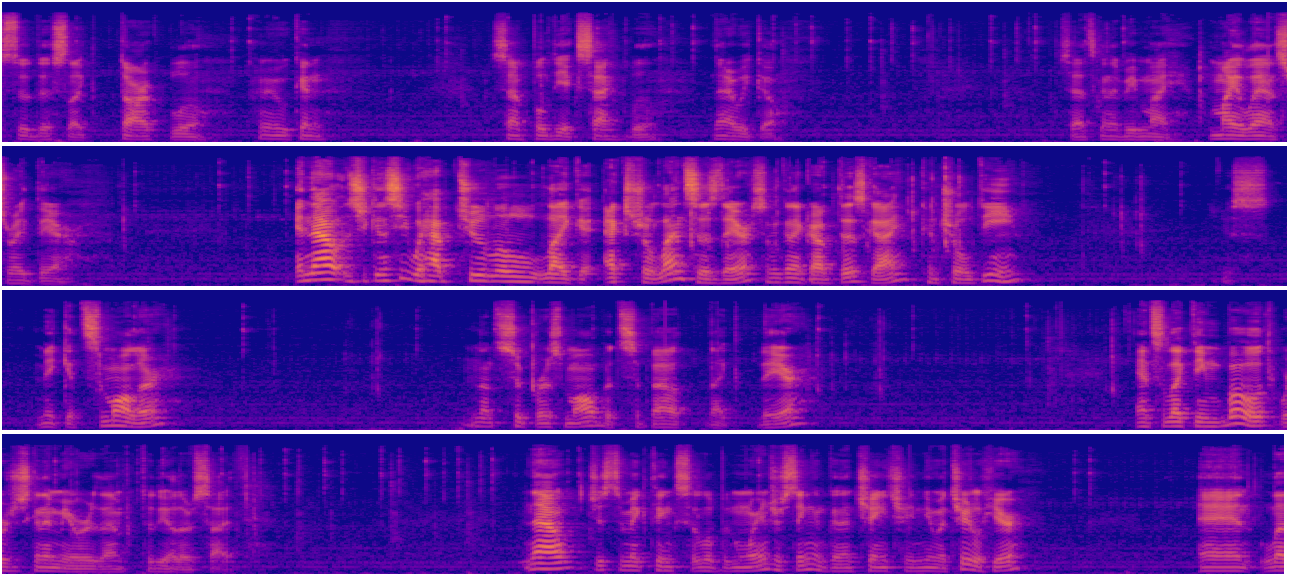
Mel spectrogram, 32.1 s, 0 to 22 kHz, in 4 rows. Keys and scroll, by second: 13.4 ctrl+d.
